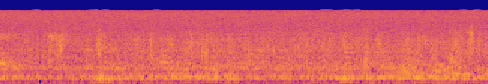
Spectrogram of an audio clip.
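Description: Pedalflo reciprocating piston pump and its spoked flywheel being worked by hand: a steady mechanical running noise with faint light clicks.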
